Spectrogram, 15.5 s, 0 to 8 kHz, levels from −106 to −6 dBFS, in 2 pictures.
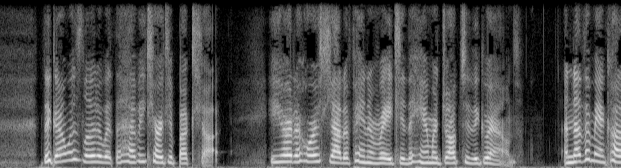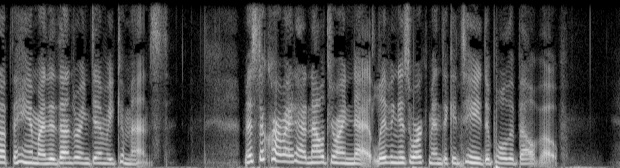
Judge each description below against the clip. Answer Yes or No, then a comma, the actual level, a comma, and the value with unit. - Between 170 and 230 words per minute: Yes, fast, 205 wpm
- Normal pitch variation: Yes, average, 4.1 semitones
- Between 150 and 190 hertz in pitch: No, very high, 265 Hz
